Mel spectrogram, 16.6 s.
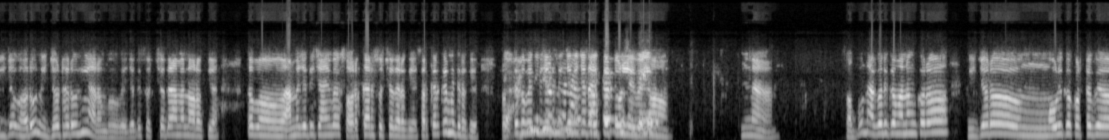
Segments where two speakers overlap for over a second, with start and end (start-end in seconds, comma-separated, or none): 7.6-9.8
